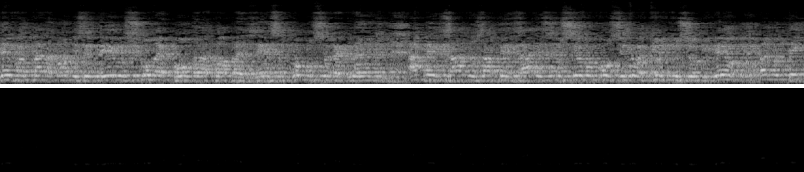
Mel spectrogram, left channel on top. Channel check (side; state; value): right; silent; 57 dB below the other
